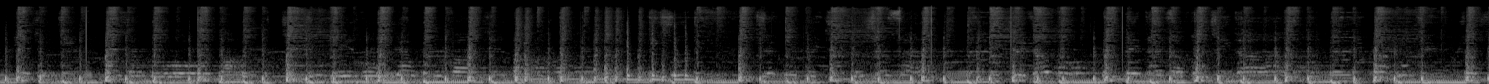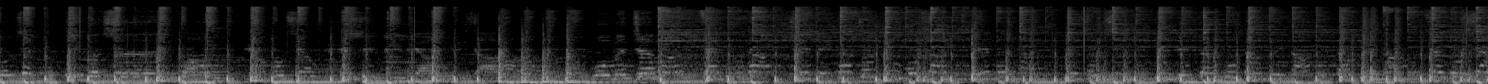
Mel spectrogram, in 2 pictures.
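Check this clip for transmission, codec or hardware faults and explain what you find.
One fault is present: word clock ticks. From 0.22 s to 29.72 s, sharp ticks of uneven strength repeat roughly every 0.15 s, around 200 in all. The receiving device is not locked to the sender's clock. Each time the two clocks slip, one sample is dropped or repeated. The rate points to a mismatch of around 150 ppm.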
